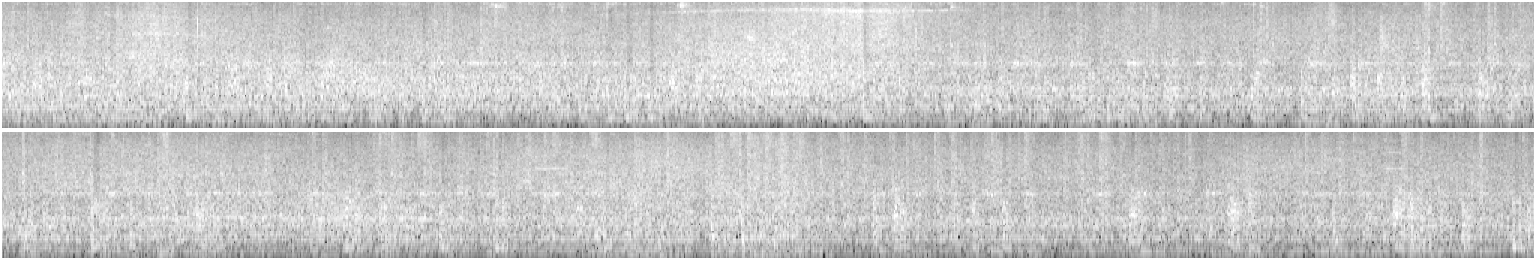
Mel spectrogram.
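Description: Tram running along its track, heard from inside the cab: a steady rumble of wheels and motors, with clicks from the wheels that come more often in the second half and a brief thin high squeal about eight seconds in.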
